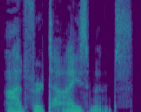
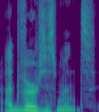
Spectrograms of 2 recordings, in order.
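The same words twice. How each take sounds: First: Said in the usual way. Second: "advertisements" stressed on VER, British style; British "advertisements", short i in the third syllable; very British pronunciation. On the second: Shown as a demonstration. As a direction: say "advertisements" as ad-VER-tis-ments. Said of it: "the very British pronunciation".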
